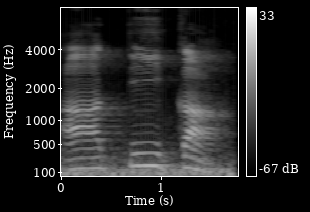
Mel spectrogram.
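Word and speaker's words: أتيك: And this ya is written this way, and dhamma is not pronounced, so it is atika.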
